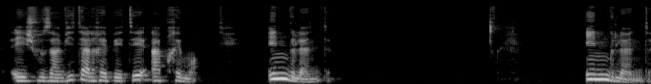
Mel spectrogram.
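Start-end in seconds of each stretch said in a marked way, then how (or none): 2.7-6.4 "England" said with an opening "in" sound, as if spelt I N; E prononcé comme I. Shown as a demonstration. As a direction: model "England" clearly, starting with "in" rather than "en". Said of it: "ça se prononce comme si c'était I N". (« England » prononcé avec « in » au début, comme s'il s'écrivait I N)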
